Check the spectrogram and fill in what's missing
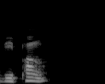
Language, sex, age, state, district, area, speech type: Bodo, male, 45-60, Assam, Chirang, urban, read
